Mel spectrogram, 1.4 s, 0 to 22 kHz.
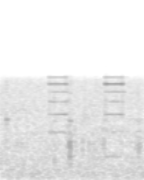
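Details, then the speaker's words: Trex 450 Sport helicopter start-up: after the receiver binds and initializes, the ESC gives short high-pitched beeps in two bursts showing its settings; normal initialization. "ensuite tu entends les bips de l'ESC petite donne dans quel paramètre tu es pendant ce temps on remet la canopy"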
